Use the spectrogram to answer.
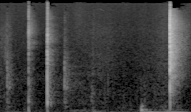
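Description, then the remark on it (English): A hand, with rings taken off, slapping a person: a few light, sharp smacks early on, then a pause and one louder, crisp slap near the end. No voices. “I still have to slap you.”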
